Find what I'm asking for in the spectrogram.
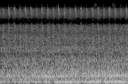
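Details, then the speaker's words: Maruti Celerio with coolant boiling: steady whirring radiator fan hum over the engine; fan shows on but only spins when its connector coupler is shaken, so connector/wiring suspected. "சில நேரம் இந்த fan radiator fan இங்கே on சொல்லி காட்டுது, ஆனால் கரஸ்பாண்டிங்காக radiator fan சுத்த மாட்டேங்குது. அதுக்கான காரணமாக இருக்கிறது வந்து அந்த கப்ளரை ஷேக் பண்ணால் ஓடுது."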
